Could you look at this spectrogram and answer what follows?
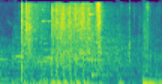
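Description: Rapid gunfire in the Onward virtual reality shooter game, a quick loud burst of a dozen or so shots close by, followed by a brief pause and one more heavy thump.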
